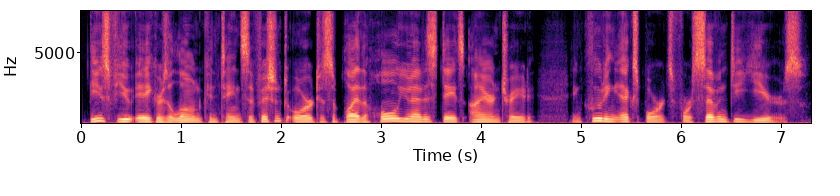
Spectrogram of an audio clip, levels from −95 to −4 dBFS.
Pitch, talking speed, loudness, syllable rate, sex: 130 Hz, 165 wpm, -17 LUFS, 6.2 syllables/s, male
